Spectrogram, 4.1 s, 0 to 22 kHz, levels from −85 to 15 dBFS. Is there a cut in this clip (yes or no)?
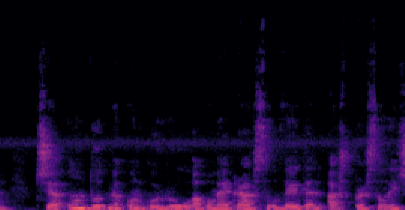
no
